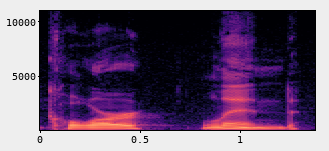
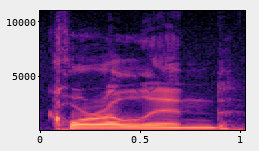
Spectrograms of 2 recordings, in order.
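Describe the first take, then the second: First: No extra vowel sits between the first two syllables. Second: An extra vowel sits between the first two syllables. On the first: The speaker calls it right. "it makes pretty good sense that it would be Corland" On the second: The speaker calls it wrong. "I don't know where they get the A"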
